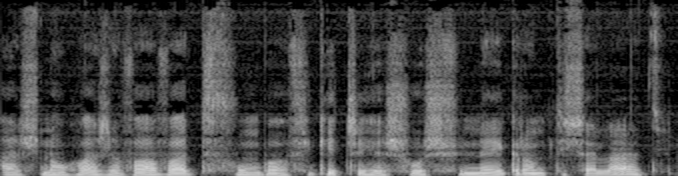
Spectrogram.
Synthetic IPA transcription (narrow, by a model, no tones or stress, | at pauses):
azunawɦazavavad̪i̥fumbəfikʲeʈ͡ʂeɦəʃoʃi̥finaɡramit̪isalad̪i̥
